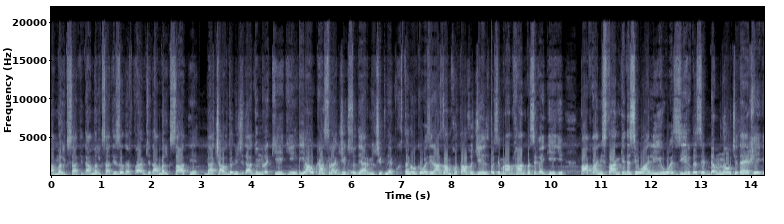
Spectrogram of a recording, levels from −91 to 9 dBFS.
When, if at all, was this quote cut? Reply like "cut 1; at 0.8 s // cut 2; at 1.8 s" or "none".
cut 1; at 4.9 s // cut 2; at 8.8 s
